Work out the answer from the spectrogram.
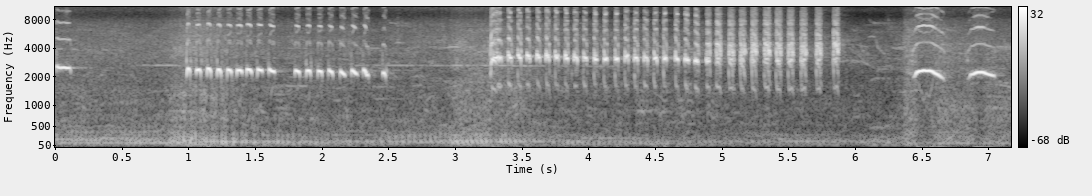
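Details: Greater green leafbird singing strongly to lure other leafbirds: two short steady rattles, a long trill sliding gently downward, then two loud, clear, arched whistled notes.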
